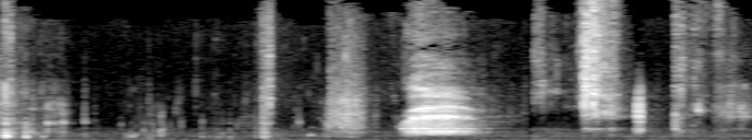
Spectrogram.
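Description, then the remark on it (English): Crunchy bites and chewing of Taco Bell crispy strips: a run of sharp, crackly bursts with one louder, longer crunch partway through, followed by a few softer crisp chews. No one speaks. “I also got their crispy strips again.”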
